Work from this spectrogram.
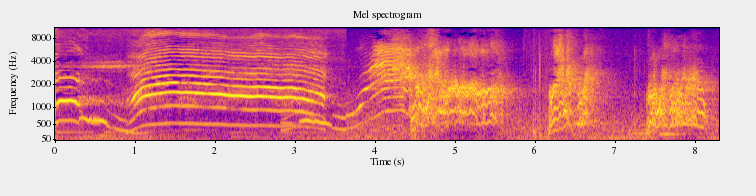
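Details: Angry cats give a loud, drawn-out, wavering yowl that dips and rises, followed by harsher, noisier growling and hissing bursts.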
